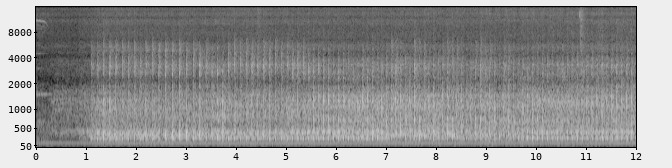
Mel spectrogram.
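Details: Ecovacs Deebot N79S robot vacuum: constant hum under a rapid, even clatter of about three to four beats a second; loud knocking noise from inside the unit.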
